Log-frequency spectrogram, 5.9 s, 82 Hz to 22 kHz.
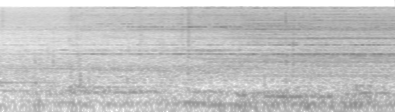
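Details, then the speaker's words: Vintage Westinghouse fridge compressor started on its own built-in start relay: a low, steady hum with a faint hiss of gas moving through the lines, drawing 2.8 amps; the start relay works properly. "2.8 amps so the start relay obviously work properly i hear gas blowing through there which is good"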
